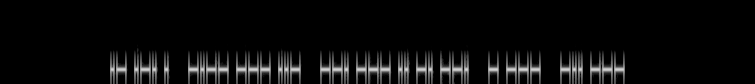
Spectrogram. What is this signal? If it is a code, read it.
Morse code, heard as a keyed tone, about 40 wpm, 700 Hz. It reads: ARE YOU GOING TO DO
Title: Sets of 5 Words 40wpm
